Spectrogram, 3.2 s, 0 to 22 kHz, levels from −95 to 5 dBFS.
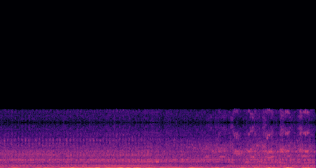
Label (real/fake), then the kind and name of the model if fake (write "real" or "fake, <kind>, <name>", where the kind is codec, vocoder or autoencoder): real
